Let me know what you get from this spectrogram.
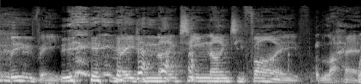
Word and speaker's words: La Haine: No, La Haine.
